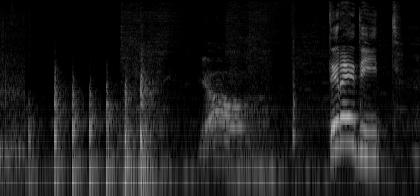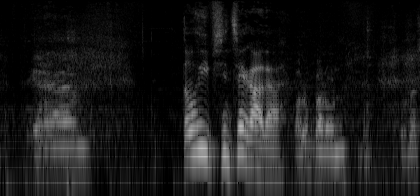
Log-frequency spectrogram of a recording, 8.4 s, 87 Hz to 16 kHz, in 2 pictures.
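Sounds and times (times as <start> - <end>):
sharp knocks on a wooden studio door: 0.2 - 1.7
speech: 2.0 - 5.2, 6.0 - 8.3.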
